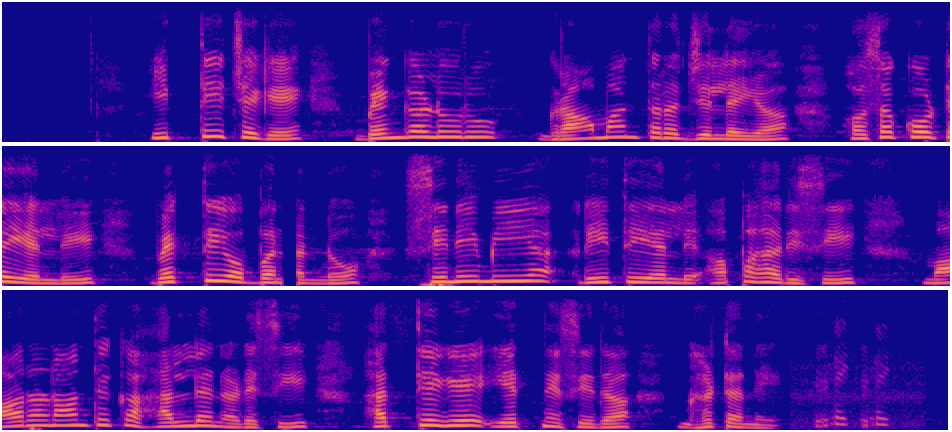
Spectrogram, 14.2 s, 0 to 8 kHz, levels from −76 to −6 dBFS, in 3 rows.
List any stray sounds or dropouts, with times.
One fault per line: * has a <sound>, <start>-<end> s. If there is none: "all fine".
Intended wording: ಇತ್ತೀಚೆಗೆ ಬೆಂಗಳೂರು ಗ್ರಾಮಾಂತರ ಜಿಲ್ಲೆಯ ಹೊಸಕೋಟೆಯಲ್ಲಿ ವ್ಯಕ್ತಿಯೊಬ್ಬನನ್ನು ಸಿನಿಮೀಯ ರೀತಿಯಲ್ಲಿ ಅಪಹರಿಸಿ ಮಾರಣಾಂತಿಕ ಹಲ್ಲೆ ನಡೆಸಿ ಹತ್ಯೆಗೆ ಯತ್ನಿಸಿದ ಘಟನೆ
* has a dropout, 6.1-6.2 s
* has a laugh, 13.5-13.9 s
